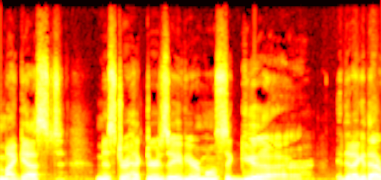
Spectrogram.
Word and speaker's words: Monsegur: do you say it I just say mon Seager mon Seager like Bo like Bob Seager yeah what would you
